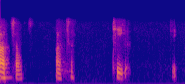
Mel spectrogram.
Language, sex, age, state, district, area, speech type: Bengali, male, 18-30, West Bengal, Darjeeling, rural, conversation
